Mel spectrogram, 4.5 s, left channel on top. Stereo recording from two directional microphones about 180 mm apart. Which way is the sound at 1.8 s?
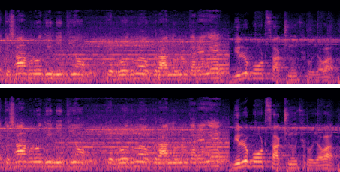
Centre (ahead or behind).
